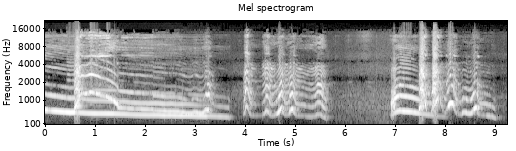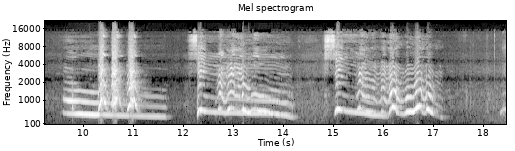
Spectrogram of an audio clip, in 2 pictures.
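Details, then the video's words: Husky shepherd mix pup named Waska howling, or singing: strong harmonic howls that slide down from a high start, broken by short wavering yips, in about six bursts over eighteen seconds with brief quiet gaps. "Waska howling"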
